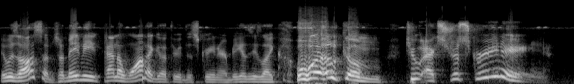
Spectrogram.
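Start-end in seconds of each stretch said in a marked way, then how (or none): 3.0-5.5 high-pitched, very slow, drawn-out delivery. Retelling a security guard's greeting: imitating a Festival of the Lion King actor. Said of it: "he actually talked just like him".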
